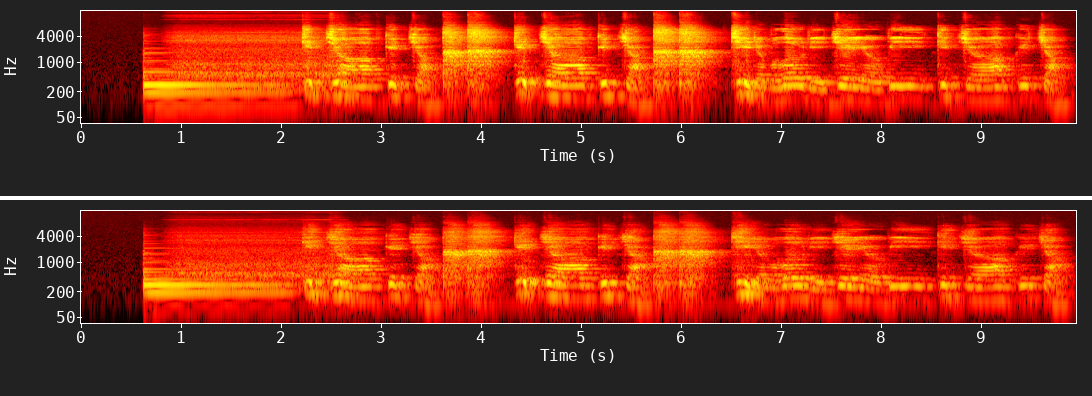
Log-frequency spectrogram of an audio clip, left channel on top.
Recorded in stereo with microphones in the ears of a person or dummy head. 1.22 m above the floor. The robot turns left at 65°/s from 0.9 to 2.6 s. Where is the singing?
60° left (ahead or behind), 4.5 m; by 9.8 s 35° left (ahead or behind), 4.5 m.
